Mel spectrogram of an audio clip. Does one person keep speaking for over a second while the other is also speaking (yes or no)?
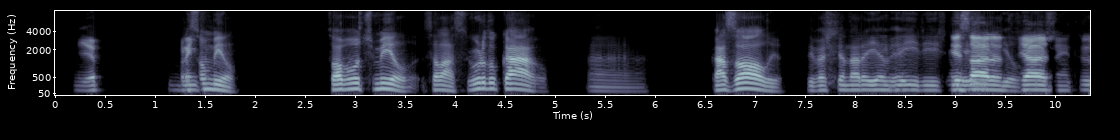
yes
